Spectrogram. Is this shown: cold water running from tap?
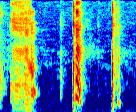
no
